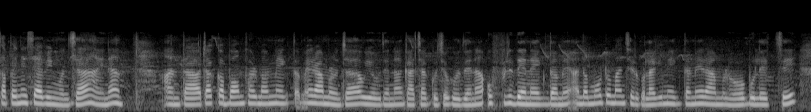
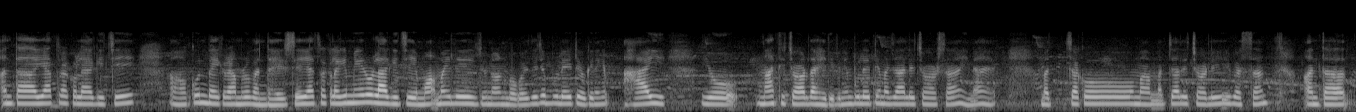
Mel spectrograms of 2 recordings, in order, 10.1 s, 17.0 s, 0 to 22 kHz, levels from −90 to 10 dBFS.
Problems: constant background noise, background conversations at intervals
